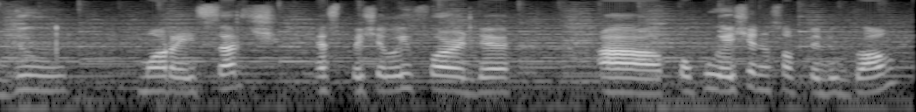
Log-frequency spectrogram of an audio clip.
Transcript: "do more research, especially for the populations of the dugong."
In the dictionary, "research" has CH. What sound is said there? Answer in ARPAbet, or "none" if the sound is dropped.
CH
